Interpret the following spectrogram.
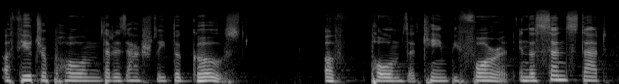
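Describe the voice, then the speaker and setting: A man moderating a stage panel, speaking in a measured, deliberate academic way into a handheld mic. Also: fairly high pitch, a little mellow. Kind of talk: poetry reading and interview question. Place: auditorium stage.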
